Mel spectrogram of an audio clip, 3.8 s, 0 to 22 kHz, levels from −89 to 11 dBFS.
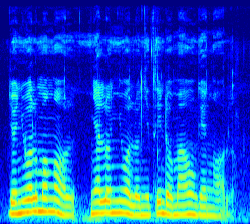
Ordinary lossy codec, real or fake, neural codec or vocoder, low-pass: none; real; none; 19.8 kHz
